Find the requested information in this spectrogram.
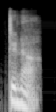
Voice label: "tinner", Indian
